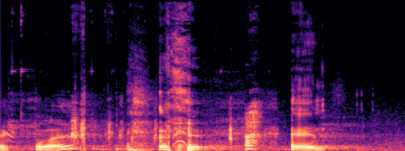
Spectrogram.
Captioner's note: laughs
